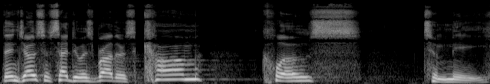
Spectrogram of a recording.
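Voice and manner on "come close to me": tender. A narrator's reading. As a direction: gently draw the brothers in. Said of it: "tenderly Joseph going".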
